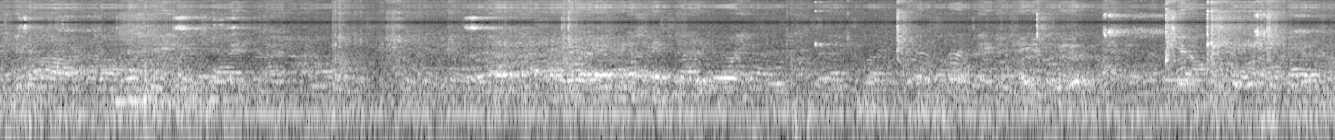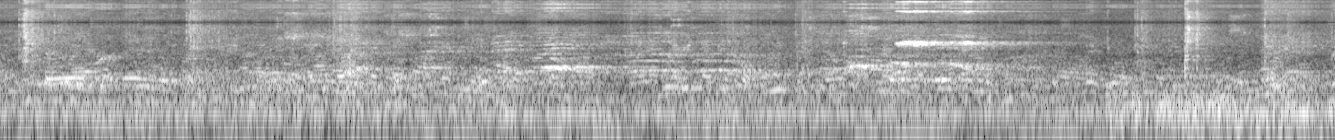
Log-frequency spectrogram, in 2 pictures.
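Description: Players shout to each other across a large echoing hall.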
